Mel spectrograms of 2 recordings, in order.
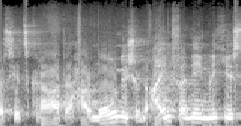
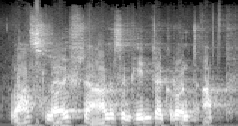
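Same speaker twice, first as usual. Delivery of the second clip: ordinary talk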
